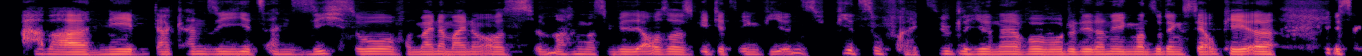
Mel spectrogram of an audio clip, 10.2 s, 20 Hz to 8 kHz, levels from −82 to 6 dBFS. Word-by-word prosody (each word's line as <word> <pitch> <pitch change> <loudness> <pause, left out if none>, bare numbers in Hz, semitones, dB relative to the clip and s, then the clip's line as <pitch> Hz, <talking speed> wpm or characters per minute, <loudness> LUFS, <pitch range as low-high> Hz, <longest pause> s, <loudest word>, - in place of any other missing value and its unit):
aber 125 -2 +4
ne, 125 +2 +1
da 125 0 -2
kann 135 0 -5
sie 130 0 -1
jetzt 130 -1 0
an 125 -3 -4
sich 130 +5 -3
so 135 -1 +1
von 125 -1 -8
meiner 130 +1 +1
Meinung 125 +1 0
aus 125 0 -2
machen, 125 0 -3
was 125 -1 -5
sie 125 - -12
will. 130 0 +1
Außer 130 0 +1
es 120 -1 -4
geht 130 0 -6
jetzt 130 - -5
irgendwie 125 0 -5
ins 180 +8 -6
viel 170 -1 -3
zu 150 - -3
Freizügliche, 130 +2 -3
ne, 130 0 +2
wo 130 -1 +3
wo 125 0 +2
du 130 - +2
dir 130 0 +3
dann 125 0 +2
irgendwann 130 -1 +2
so 130 - 0
denkst: 130 -2 0
„Ja, 125 - +3
okay, 130 0 +4
äh, 130 -1 +6 0.4
ist - - -1
sie - - -12
130 Hz, 235 wpm, -23 LUFS, 125-130 Hz, 0.4 s, äh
